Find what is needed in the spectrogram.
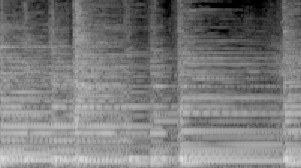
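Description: Acoustic guitar strumming chords in a short instrumental break in a song, with one chord left to ring for most of a second near the end.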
